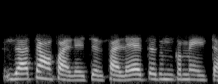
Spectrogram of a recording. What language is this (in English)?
Konkani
